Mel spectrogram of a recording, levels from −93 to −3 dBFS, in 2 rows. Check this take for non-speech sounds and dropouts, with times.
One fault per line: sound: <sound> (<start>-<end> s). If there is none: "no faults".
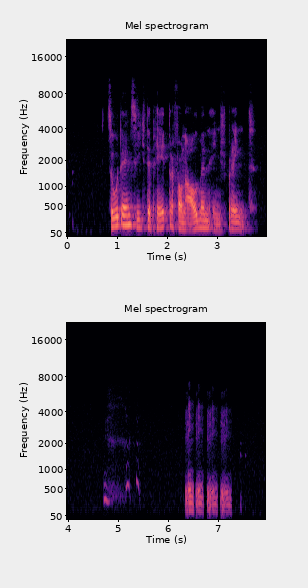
sound: laugh (4.7-5.5 s)
sound: laugh (6.3-7.3 s)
